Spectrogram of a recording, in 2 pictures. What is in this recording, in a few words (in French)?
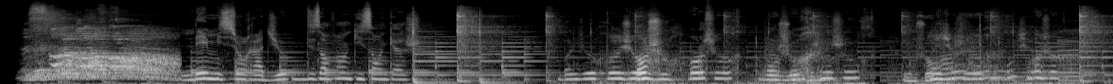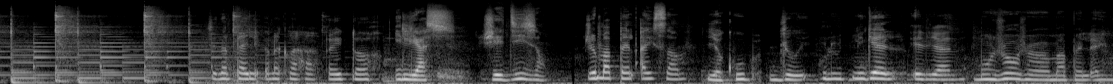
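Message D'accueil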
